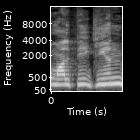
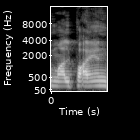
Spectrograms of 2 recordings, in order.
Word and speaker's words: Malpighian: जी students, इनको मालपीजियन भी बोलते हैं, मालपीजियन भी, और इवन के कुछ प्रोनाउंसिएशंस ऐसी भी हैं जिनमें इनको मालपायन भी बोला जाता है, लेकिन सस्पेंडेड ट्यूब्यूल्स हैं, आसान तरीके से याद रखें।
